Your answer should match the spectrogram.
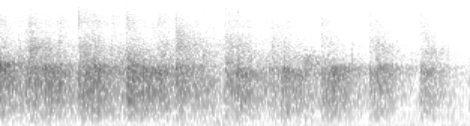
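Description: An audience applauds steadily as a fourth-year student of the Debrecen Reformed Theology is introduced, a dense wash of many hands clapping with faint rhythmic pulses, moderately loud and continuous throughout with no voices over it.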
